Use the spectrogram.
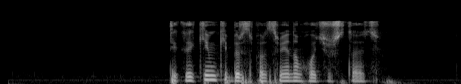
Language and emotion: Russian, neutral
